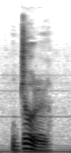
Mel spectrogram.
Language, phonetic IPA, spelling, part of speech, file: Polish, [d͡ʒul], dżul, noun, Pl-dżul.ogg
